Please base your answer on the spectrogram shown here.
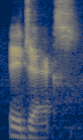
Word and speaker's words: Ajax: Holland ax but uh it's actually pronounced Ajax the J is hard here um we're goingon to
